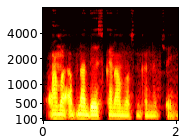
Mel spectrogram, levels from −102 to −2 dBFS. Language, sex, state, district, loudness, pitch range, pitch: Hindi, male, Uttarakhand, Uttarkashi, -21 LUFS, 90-100 Hz, 95 Hz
